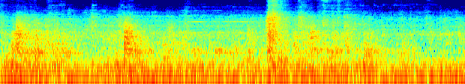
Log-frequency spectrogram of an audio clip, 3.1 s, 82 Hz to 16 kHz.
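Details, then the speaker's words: Brunswick A2 bowling pinsetter after cycle solenoid replacement (complaint: not cycling on first ball); ball detect beam tripped by hand, heavy rumbling with sharp clanks about a second apart, machine cycles normally without stalling. "we're gonna break the ball detect beam just like a bowling ball would. Trip the ball detect beam. It cycled."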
